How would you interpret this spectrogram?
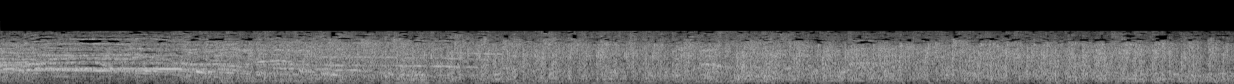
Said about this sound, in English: We have a very enthusiastic crowd here, as you can hear.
